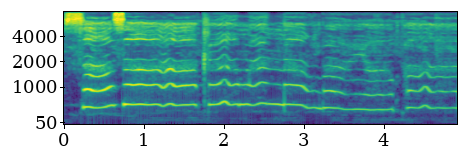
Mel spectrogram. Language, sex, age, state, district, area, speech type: Bodo, female, 30-45, Assam, Udalguri, urban, spontaneous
